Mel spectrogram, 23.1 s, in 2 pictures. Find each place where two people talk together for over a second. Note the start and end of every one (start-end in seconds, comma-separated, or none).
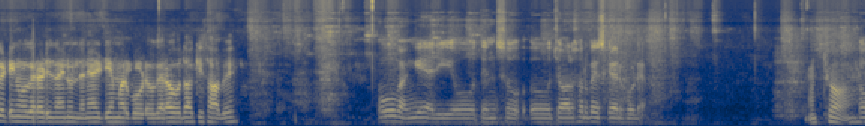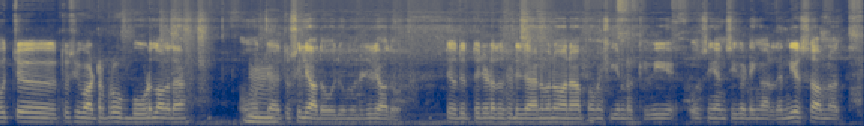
none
